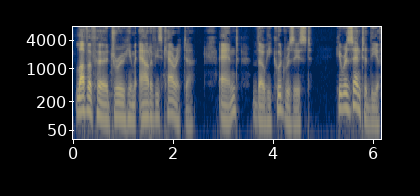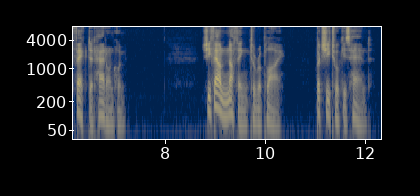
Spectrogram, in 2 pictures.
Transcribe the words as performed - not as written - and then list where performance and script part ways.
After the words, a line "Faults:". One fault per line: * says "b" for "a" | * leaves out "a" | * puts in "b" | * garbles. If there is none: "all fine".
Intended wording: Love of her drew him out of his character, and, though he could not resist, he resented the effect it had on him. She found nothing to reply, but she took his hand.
Love of her drew him out of his character, and, though he could resist, he resented the effect it had on him. She found nothing to reply, but she took his hand.
Faults:
* leaves out "not"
